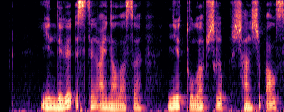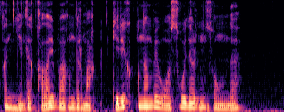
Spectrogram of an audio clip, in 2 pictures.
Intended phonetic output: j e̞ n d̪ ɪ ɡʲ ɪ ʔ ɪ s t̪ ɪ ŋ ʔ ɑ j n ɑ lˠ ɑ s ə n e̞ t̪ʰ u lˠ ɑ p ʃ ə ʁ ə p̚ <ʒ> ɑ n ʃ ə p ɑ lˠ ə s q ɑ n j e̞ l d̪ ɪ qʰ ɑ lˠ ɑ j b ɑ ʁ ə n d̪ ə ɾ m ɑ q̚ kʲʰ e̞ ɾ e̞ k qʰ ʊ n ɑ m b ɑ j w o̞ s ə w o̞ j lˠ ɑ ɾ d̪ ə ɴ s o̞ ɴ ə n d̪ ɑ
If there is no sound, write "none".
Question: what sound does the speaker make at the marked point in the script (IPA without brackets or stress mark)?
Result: ʃ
